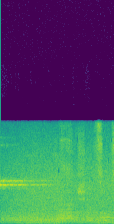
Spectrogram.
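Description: Referee's whistle held in one long, high blast that stops about a second in, starting the wrestling bout, over the murmur of spectators' voices.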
